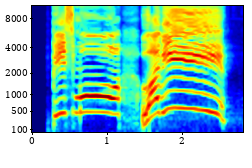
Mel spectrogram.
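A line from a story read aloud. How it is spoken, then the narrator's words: Shouting. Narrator (Russian): закричал Миша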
